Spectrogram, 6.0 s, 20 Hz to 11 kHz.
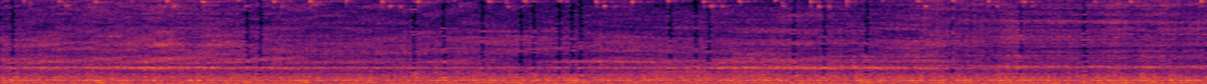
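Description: Dick SM-111 knife-sharpening machine running, its motor giving a steady hum, while a knife blade held in the guide grinds against the turning wheel with a steady hiss.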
